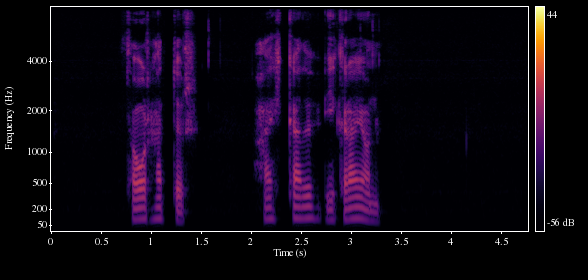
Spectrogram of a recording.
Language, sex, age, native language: Icelandic, male, 40-49, Icelandic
